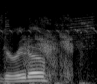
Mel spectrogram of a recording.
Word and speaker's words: Gerudo: Over to Gerudo Valley, depending on how you want to pronounce it. I've always said Gerudo, just because that's what it looked like to me.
